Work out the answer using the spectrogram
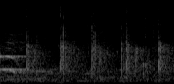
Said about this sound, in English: Thank you for those five claps.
